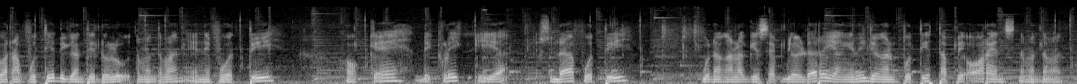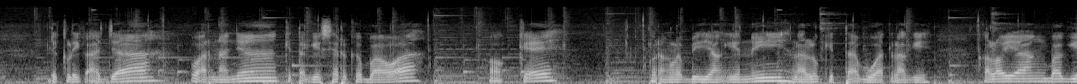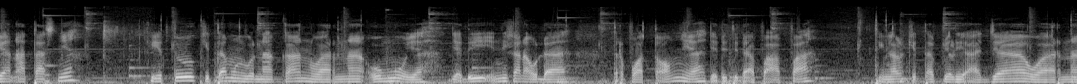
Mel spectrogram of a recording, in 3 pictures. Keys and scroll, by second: 5.6 z, 7.5 m, 23.0 z, 24.9 v, 27.8 ctrl+z.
